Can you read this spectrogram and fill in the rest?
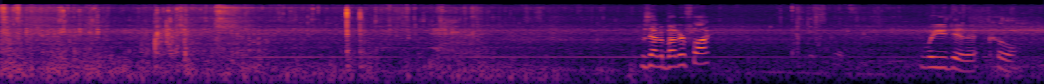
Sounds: boat
wind noise (microphone)
kayak
wind

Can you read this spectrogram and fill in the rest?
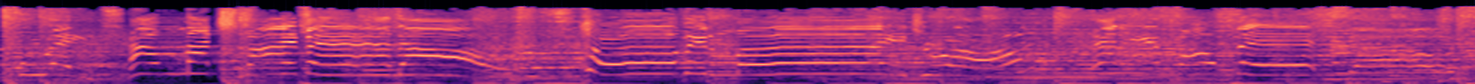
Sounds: music

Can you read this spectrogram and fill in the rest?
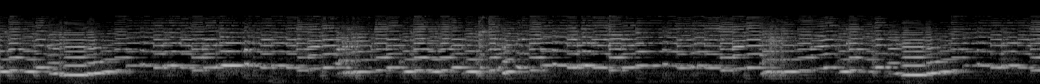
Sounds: musical instrument
music
fiddle

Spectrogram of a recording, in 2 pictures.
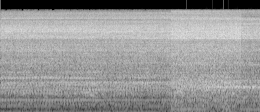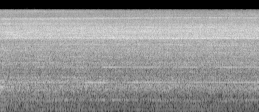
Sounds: speech

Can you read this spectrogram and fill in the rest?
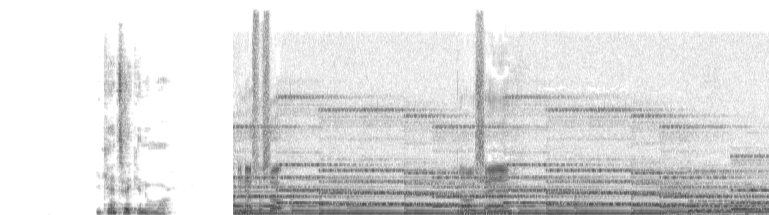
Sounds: speech
music

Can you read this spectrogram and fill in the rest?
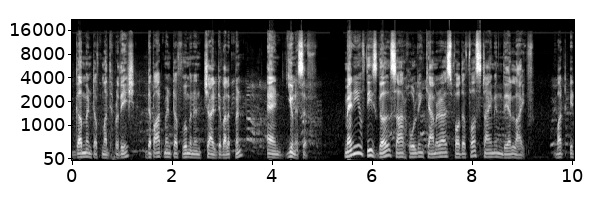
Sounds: speech

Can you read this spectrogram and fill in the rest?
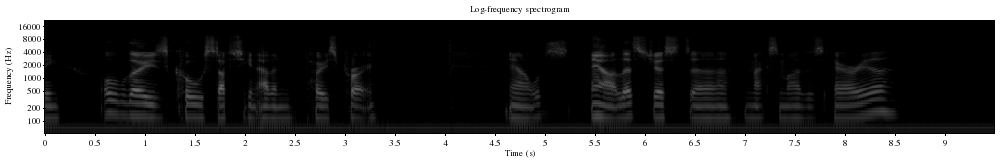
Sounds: speech

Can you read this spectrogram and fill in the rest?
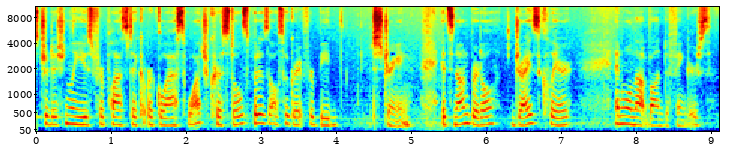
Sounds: speech

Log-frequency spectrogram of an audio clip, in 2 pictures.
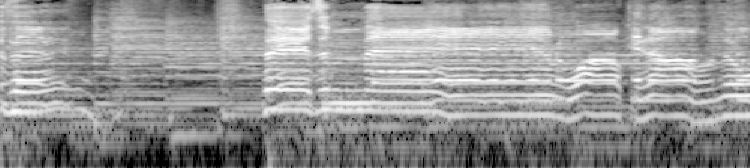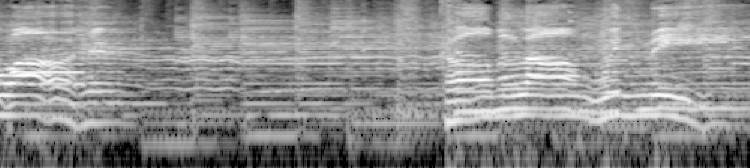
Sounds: music
gospel music

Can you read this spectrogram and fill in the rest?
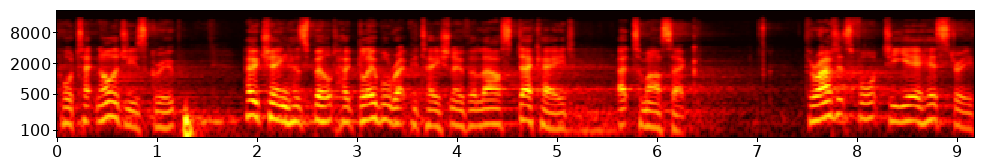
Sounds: male speech
speech

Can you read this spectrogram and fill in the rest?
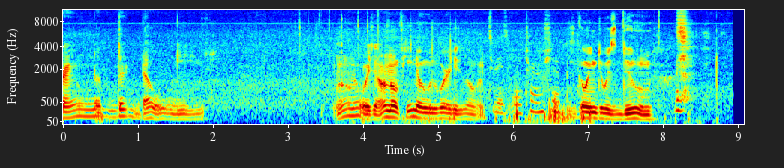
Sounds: speech

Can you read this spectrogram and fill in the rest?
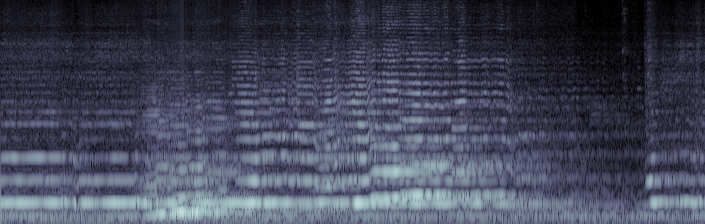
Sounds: bowed string instrument
cello
double bass

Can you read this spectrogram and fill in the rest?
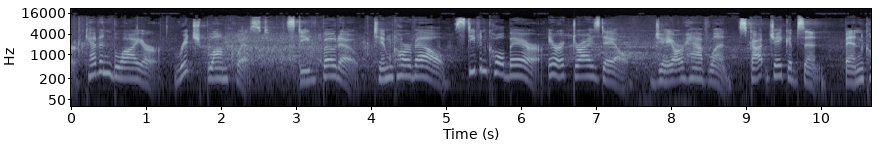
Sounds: speech

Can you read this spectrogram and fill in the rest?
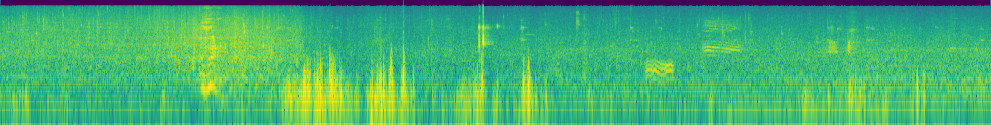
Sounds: ocean

